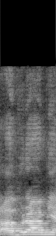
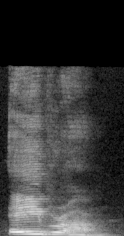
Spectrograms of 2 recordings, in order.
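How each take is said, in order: First: The name begins with an 'ah' vowel. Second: The name begins with an 'ay' vowel. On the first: The speaker calls it wrong. "아브라함도 아브라함이 아닙니다" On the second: The speaker calls it right. "한번 해보십시오"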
